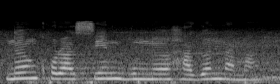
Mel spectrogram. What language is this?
Bodo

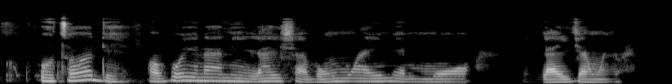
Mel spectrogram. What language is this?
Igbo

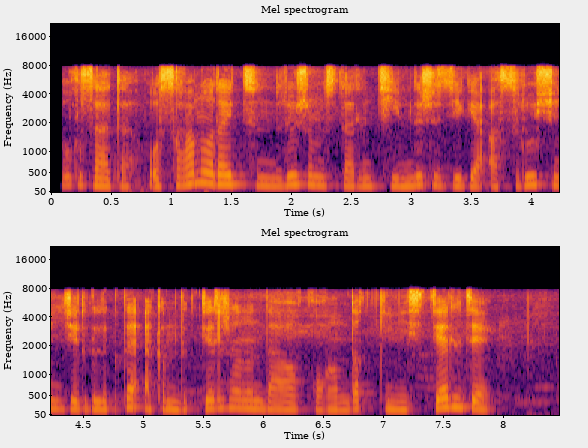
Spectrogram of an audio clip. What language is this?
Kazakh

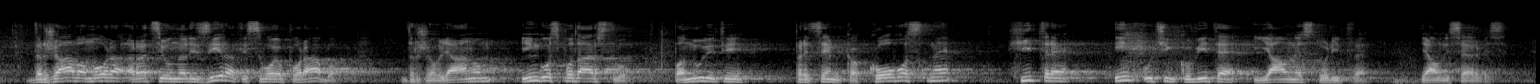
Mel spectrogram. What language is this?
Slovenian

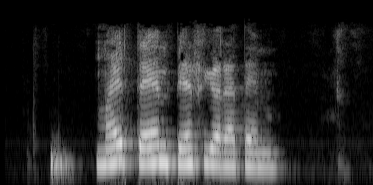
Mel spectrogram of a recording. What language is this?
Mari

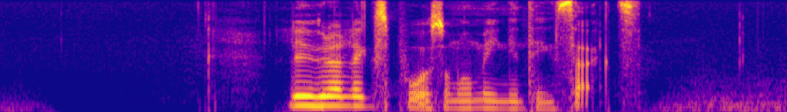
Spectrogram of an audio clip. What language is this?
Swedish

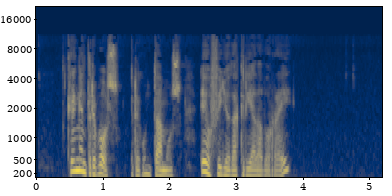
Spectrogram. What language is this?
Galician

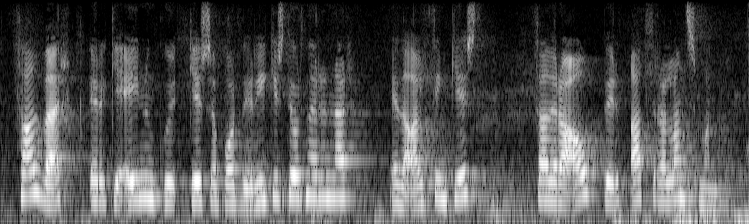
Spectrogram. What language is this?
Icelandic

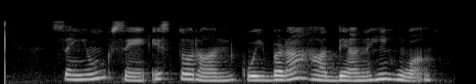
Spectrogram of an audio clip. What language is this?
Hindi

